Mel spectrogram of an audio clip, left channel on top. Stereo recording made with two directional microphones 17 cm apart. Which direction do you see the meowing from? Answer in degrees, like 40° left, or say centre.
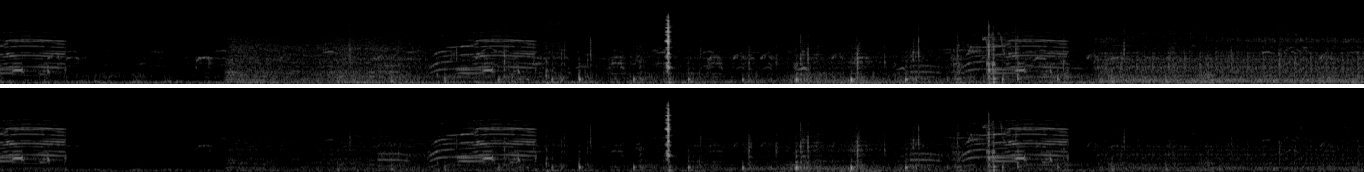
10° right.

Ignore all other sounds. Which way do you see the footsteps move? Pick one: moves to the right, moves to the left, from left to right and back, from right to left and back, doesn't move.
from left to right and back.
